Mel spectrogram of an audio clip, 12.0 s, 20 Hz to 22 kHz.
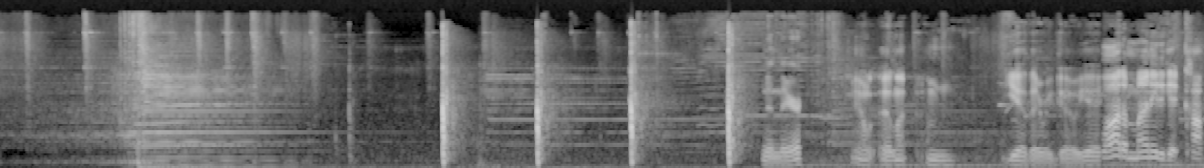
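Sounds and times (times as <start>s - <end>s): knife chopping metal tubing: 6.3s - 6.6s.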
